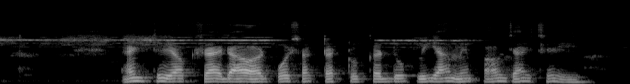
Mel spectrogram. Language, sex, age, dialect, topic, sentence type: Maithili, male, 60-100, Bajjika, agriculture, statement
